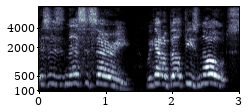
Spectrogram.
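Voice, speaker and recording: A loud voice with an American accent at a fairly slow pace. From US South. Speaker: music teacher. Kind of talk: tutorial.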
